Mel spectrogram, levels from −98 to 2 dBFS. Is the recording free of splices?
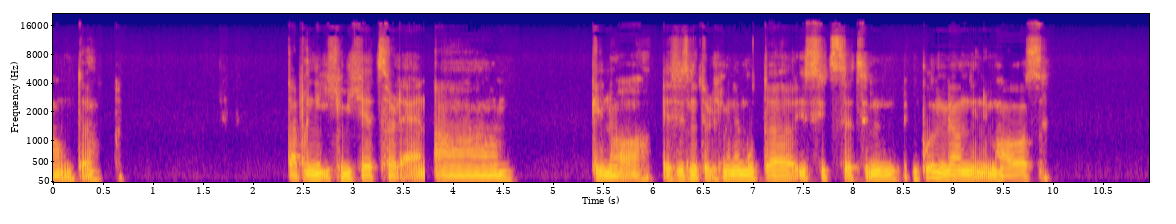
no; 1 cut; at 3.7 s

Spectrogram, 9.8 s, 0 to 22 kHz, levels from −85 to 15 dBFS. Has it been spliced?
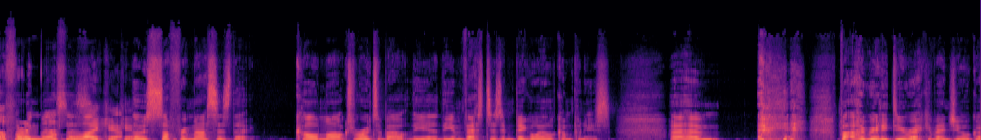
yes; 1 cut; at 1.2 s

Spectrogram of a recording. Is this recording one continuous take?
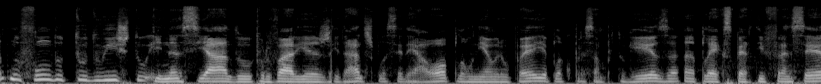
no; 1 cut; at 1.5 s

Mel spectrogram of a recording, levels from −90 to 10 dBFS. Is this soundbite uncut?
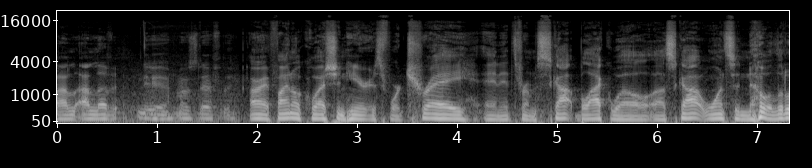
yes; 0 cuts

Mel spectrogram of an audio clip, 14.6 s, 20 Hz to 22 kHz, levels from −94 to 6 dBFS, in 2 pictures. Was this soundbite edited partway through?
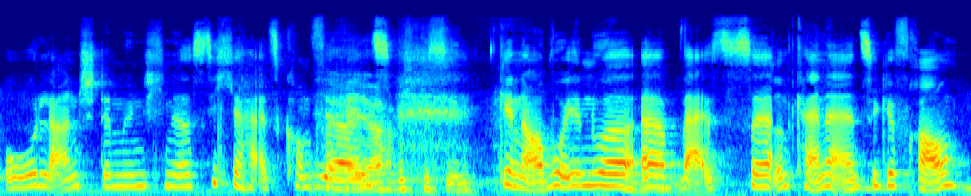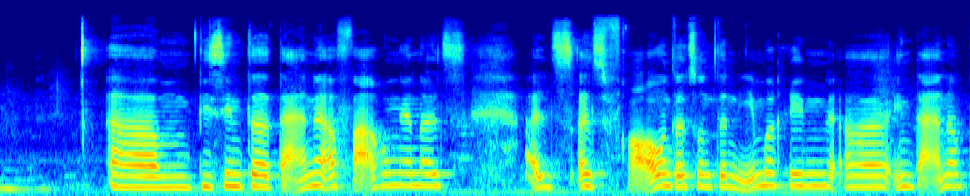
yes; 1 cut; at 5.8 s

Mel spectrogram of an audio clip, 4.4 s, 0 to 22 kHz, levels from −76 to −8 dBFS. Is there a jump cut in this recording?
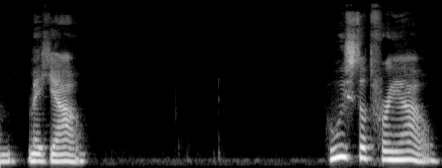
yes; 1 cut; at 3.1 s

